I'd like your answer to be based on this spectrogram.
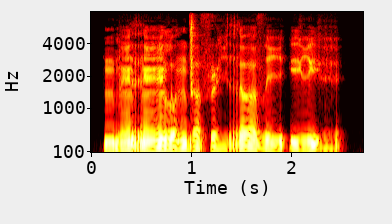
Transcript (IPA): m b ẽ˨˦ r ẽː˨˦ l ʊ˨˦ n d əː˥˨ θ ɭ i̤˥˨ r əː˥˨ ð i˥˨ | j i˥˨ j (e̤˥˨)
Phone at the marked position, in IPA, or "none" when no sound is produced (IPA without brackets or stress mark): e̤˥˨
